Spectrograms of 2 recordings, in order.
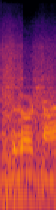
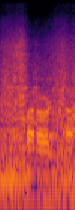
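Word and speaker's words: parotta: That is how you pronounce it, parota, not parota.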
